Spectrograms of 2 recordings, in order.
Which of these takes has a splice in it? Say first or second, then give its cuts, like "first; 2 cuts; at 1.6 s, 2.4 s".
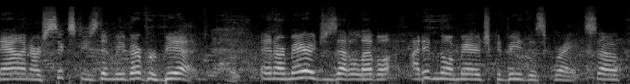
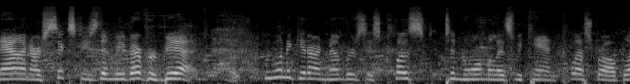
second; 1 cut; at 2.6 s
